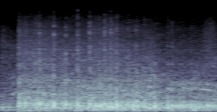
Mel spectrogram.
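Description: A motorcycle engine running close by, coming in suddenly just after the start and holding steady with a rough, dense sound.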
